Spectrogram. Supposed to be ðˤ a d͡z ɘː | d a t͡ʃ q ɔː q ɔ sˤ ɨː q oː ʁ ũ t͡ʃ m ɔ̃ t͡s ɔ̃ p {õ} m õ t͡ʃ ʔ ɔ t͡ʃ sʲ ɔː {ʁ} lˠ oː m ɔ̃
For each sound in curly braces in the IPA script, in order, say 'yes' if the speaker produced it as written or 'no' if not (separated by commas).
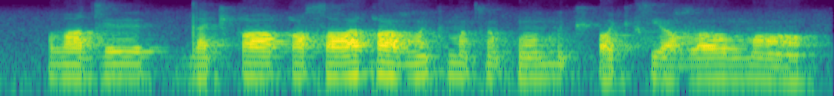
yes, yes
